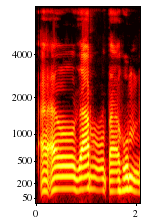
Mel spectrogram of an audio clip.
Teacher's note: Kalau kita mengaji Al-Qur'an berjumpa kita dengan huruf ra sukun, di belakang ra sukun itu ada harokat fathah, atau misalnya juga boleh juga harokat dhammah. Nah, maka huruf ra sukunnya itu dibaca tafkhim, dibaca tebal. Pangkal lisan kita itu naik terangkat ke atas ketika kita melafazkannya, ketika kita mengucapkannya.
